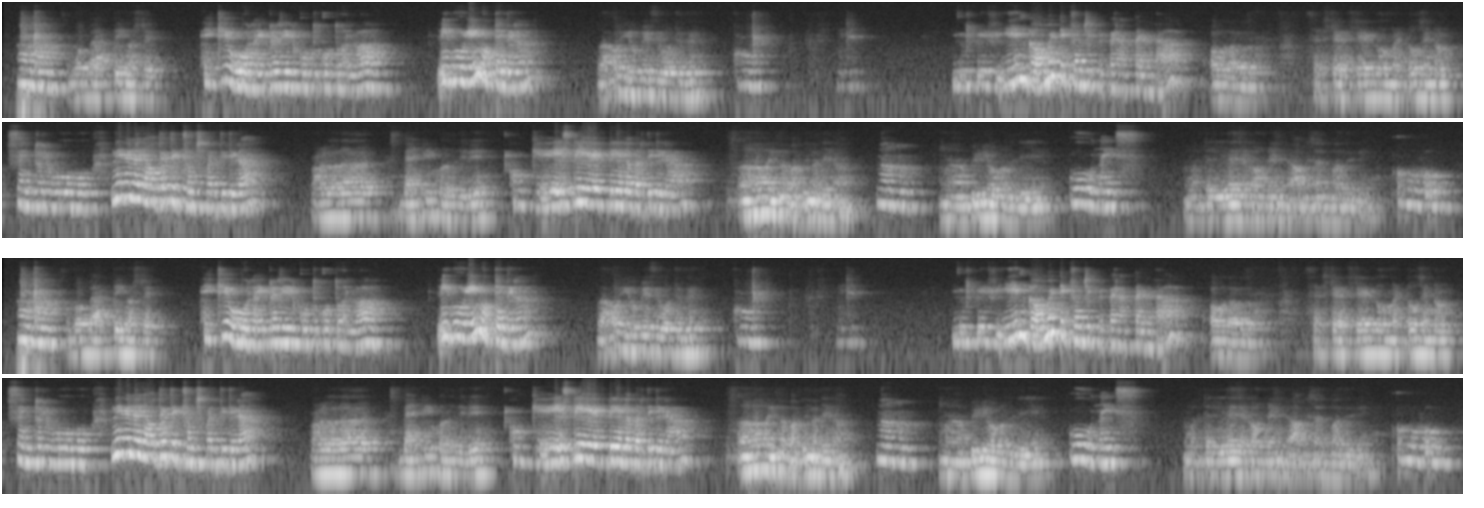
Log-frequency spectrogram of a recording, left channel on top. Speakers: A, on the right; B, on the right.
A: ಹಾ ಹಾ
B: ಸ್ವಲ್ಪ ಬ್ಯಾಕ್ ಪೇನ್ ಅಷ್ಟ
A: ಏಕೆ ಹೊ ಲೈಬ್ರರಿಯಲ್ ಕೂತು ಕೂತು ಅಲ್ವಾ ನೀವು ಏನ್ ಓದ್ತಾ ಇದ್ದೀರಾ
B: ನಾವು ಯು ಪಿ ಎಸ್ ಸಿ ಓದ್ತಿದ್ವಿ
A: ಹ್ಮ ಯು ಪಿ ಎಸ್ ಸಿ ಏನ್ ಗೌರ್ಮೆಂಟ್ ಎಕ್ಸಾಮ್ಸ್ಗೆ ಪ್ರಿಪೇರ್ ಆಗ್ತಾ ಇರದಾ
B: ಹೌದೌದು ಸೆ ಸ್ಟೆ ಸ್ಟೇಟ್ ಗೌರ್ಮೆಂಟು ಸೆಂ
A: ಸೆಂಟ್ರಲ್ ಹೋಹೋ ನೀವೆಲ್ಲ ಯಾವ್ದ ಯಾವ್ದು ಎಕ್ಸಾಮ್ಸ್ ಬರ್ದಿದ್ದೀರಾ
B: ನಾವು ಇವಾಗ ಬ್ಯಾಂಕಿಂಗ್ ಬರ್ದಿದ್ದೀವಿ
A: okay S D F D ಎಲ್ಲ ಬರ್ದಿದ್ದೀರಾ
B: ಹ ಇಲ್ಲ ಬರ್ದಿಲ್ಲ ಅದೇನ
A: ಹಾ ಹಾ
B: ಹ ಪಿ ಡಿ ಒ ಬರ್ದಿದ್ದೀವಿ
A: ಓ ನೈಸ್
B: ಮತ್ತೆ ವಿಲೇಜ್ ಅಕೌಂಟೆಂಟ್ ಆಫೀಸರ್ ಬರೆದಿದ್ದಿವಿ
A: ಓಹೋ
